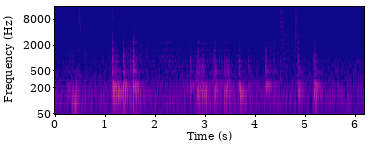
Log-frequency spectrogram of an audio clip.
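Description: Light clicks and knocks of communion trays and small cups being handled and passed along the pews, in a quick cluster about a second in and then scattered through the rest.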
